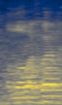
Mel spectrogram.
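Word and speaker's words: الله أكبر: dimaksud dengan itu kenjel itu pengucapannya Allohuakbar Allohuakbar satu nafas jadi tidak dua kalimat yo yo tetep gitu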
